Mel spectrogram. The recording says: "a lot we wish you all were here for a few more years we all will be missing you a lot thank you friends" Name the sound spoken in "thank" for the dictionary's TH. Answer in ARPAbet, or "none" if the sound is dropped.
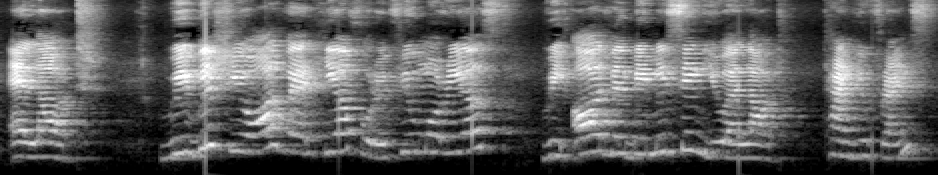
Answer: T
